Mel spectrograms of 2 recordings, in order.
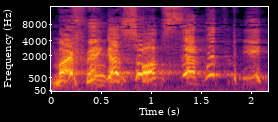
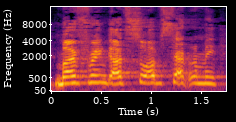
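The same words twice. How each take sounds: First: Loud laughing outburst, much higher; cracking up loudly while telling it; laughing shout. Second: Said in the usual way. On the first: Real, not acted. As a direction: shout it through a big laugh.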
